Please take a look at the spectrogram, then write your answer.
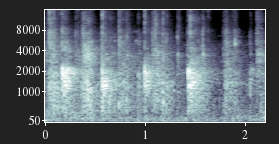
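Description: An audience at a Korean church climate and environment forum applauding the presenters, a moderate spread of clapping with a few sharper individual claps standing out in an uneven rhythm.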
